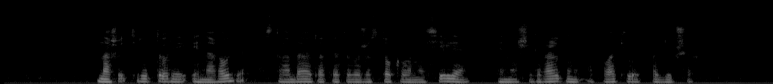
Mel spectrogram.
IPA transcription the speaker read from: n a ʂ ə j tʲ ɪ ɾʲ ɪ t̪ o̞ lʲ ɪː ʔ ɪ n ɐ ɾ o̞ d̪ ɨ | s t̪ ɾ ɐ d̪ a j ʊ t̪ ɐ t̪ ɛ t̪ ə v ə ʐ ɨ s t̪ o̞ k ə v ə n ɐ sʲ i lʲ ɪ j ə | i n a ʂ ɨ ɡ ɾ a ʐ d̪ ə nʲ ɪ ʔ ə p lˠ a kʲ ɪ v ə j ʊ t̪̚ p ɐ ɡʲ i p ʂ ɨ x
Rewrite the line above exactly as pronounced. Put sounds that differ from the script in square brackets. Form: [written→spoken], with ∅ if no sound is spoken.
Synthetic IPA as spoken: n a ʂ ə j tʲ ɪ ɾʲ ɪ t̪ o̞ [lʲ→ɾʲ] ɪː ʔ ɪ n ɐ ɾ o̞ d̪ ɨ | s t̪ ɾ ɐ d̪ a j ʊ t̪ ɐ t̪ ɛ t̪ ə v ə ʐ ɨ s t̪ o̞ k ə v ə n ɐ sʲ i lʲ ɪ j ə | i n a ʂ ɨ ɡ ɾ a ʐ d̪ ə nʲ ɪ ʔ [ə→ɐ] p lˠ a kʲ ɪ v ə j ʊ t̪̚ p ɐ ɡʲ i p ʂ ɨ x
